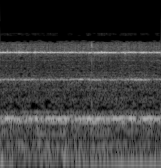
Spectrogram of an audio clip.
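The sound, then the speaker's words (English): A house telephone rings with a steady, continuous electric bell tone that holds at an even, fairly loud level for about two seconds, with no talk over it. “The phone is ringing. Let it ring.”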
